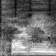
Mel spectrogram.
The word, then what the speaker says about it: Parham: you see what donald parham said no that people are asking how do you say his name he tweeted out it's par ham ham like he's going ham on this defense okay um he could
